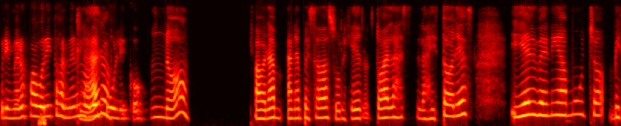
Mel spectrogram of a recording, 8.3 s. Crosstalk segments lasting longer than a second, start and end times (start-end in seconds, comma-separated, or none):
none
